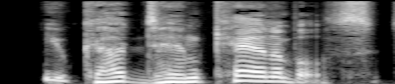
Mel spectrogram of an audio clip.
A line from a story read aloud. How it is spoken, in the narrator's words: screamed a woman in the midst of a crowded movie theater, breaking into sudden hysterical sobs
